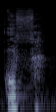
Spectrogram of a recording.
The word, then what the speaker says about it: Hefe: Hay otras que son la EFA, que se escribe H-E-F-E.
